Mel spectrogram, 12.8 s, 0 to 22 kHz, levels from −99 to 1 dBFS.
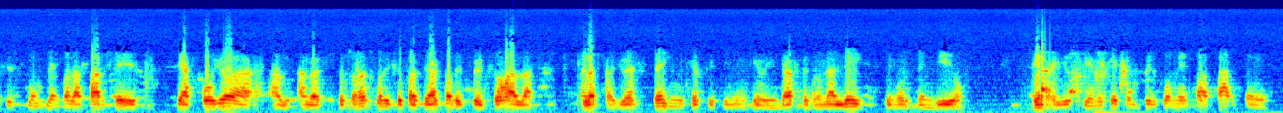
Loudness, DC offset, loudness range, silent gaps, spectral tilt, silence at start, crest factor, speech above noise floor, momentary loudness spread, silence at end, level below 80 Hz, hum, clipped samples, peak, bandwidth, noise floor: -15 LUFS; under 0.1%; 4 LU; none; -7.5 dB/octave; 0.05 s; 14 dB; 30 dB; 11 LU; 0.2 s; -52 dBFS; none; under 0.1%; 0 dBFS; 15 kHz; -45 dBFS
